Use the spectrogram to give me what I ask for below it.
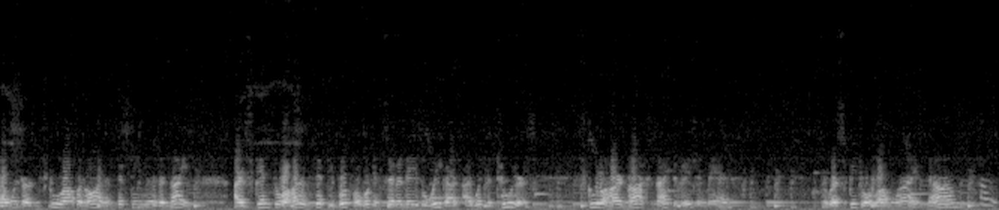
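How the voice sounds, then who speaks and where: A man's voice: fairly high pitch, moderate pace. Seventy-year-old man, tinny and distant. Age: 70s. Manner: folksy, rambling, blunt. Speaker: singer-songwriter giving life advice. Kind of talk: casual monologue. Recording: tinny phone-like sound from a distance with music behind. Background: music.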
